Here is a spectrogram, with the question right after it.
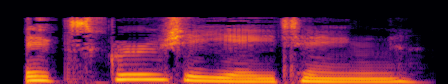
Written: excruciating

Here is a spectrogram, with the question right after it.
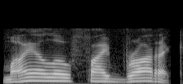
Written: myelofibrotic

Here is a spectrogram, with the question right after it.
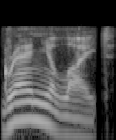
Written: granulite

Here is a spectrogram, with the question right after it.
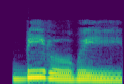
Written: beetleweed

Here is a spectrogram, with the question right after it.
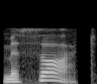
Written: methought

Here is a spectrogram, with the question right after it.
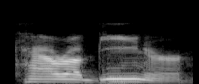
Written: karabiner

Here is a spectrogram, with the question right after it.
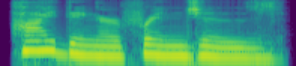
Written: Haidinger fringes

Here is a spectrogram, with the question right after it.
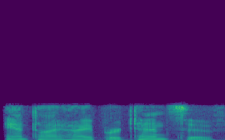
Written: antihypertensive

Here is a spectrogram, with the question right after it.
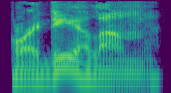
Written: hordeolum

